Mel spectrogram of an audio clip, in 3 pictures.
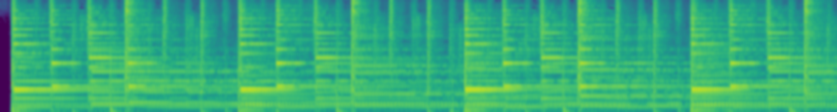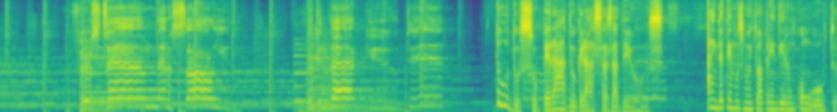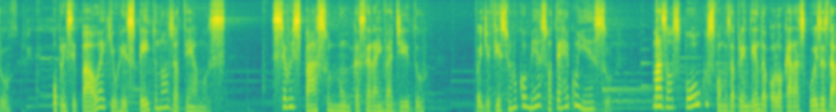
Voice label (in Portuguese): Telemensagem Aniversário Enteado, Voz Feminina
